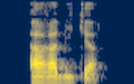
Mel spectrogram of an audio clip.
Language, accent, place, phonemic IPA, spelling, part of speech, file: French, France, Lyon, /a.ʁa.bi.ka/, arabica, noun, LL-Q150 (fra)-arabica.wav
- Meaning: arabica (coffee)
